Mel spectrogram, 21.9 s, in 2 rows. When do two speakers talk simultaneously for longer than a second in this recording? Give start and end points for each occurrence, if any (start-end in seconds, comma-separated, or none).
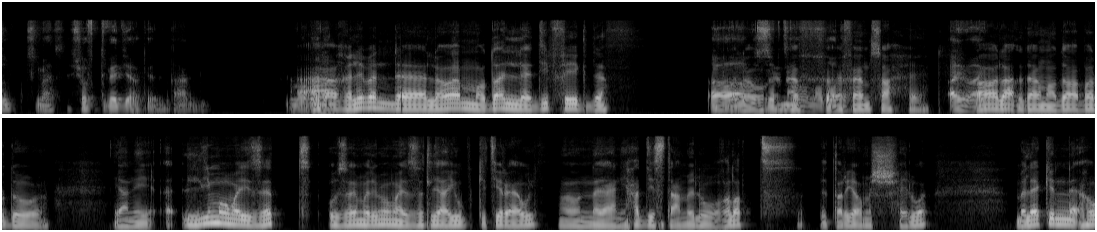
7.3-8.6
